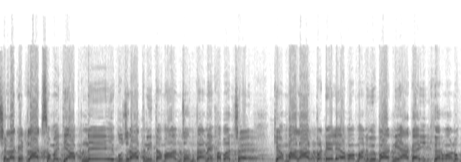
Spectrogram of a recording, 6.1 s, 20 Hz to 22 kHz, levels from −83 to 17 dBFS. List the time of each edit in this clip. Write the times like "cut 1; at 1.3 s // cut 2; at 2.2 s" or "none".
none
